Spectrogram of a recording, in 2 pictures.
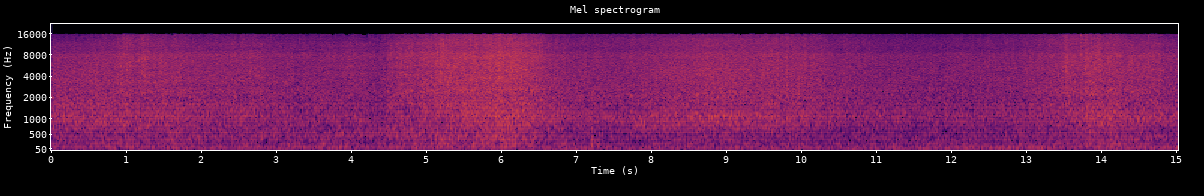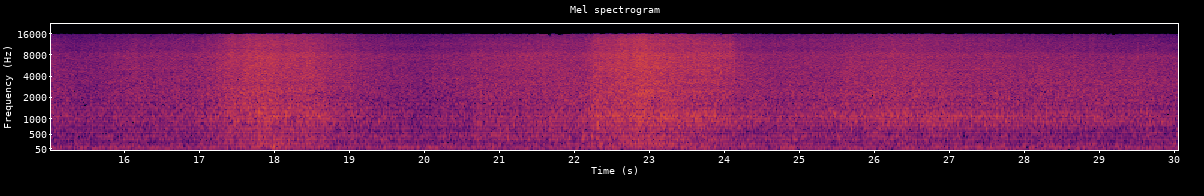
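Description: Sea waves crashing against rocks: a continuous wash of surf, with three louder breakers swelling and falling away several seconds apart.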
